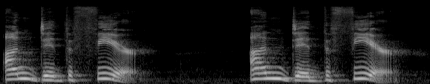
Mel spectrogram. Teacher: Now, she's not closing it here yet. You can hear the tail going up.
